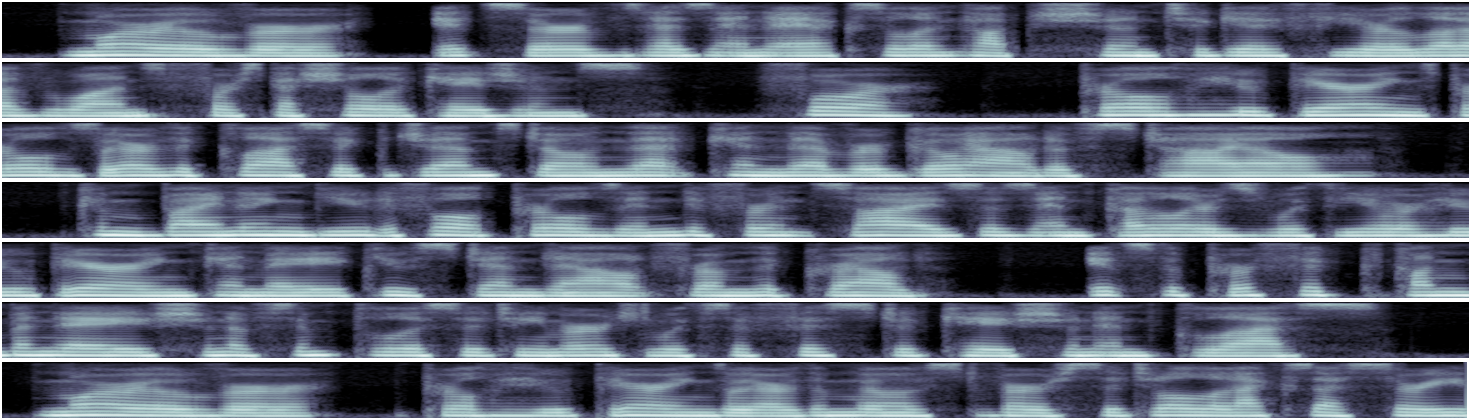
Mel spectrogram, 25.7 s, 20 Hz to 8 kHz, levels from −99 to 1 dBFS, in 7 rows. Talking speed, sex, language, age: 165 wpm, female, English, 20-39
